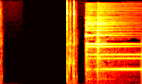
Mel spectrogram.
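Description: Subscribe-button animation sound effects: a short click at the start and a quick double click just after a second in, then a bell ding that rings on with several steady tones and slowly fades.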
